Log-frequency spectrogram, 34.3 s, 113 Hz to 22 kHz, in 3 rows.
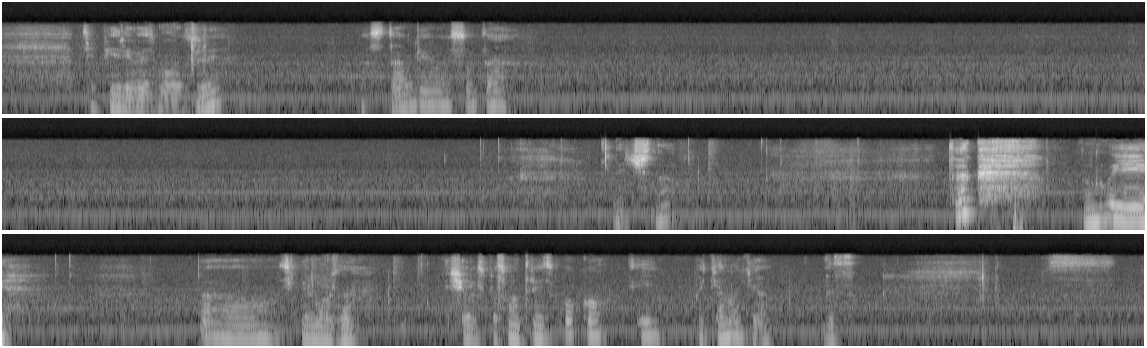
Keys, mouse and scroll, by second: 2.6 g, 17.7-19.6 middle drag, 19.6-20.2 scroll, 20.7-22.3 middle drag, 22.3 scroll down 1, 24.1 click, 25.5-28.5 middle drag, 28.5 KP_1, 33.3 s.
